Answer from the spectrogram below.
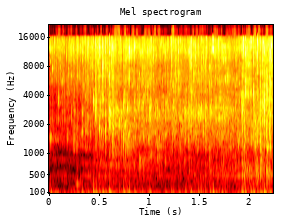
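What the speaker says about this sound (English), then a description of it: "I'm going to place some warm water" Warm water pours from a tap into a bowl, a continuous close splashing gush with bubbling and rushing, fairly quiet and uninterrupted, no voices over it.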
